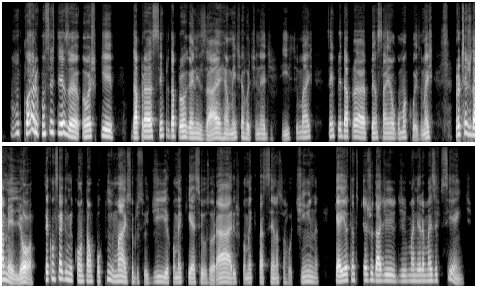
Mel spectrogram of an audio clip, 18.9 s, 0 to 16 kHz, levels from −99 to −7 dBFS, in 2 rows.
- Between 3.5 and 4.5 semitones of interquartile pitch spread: No, average, 5.3 semitones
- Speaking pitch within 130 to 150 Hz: Yes, low, 135 Hz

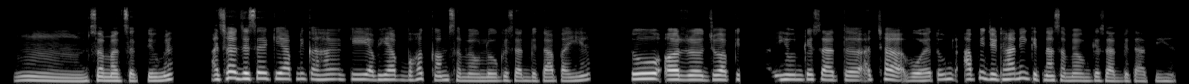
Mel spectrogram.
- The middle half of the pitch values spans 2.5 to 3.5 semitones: No, average, 5.2 semitones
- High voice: Yes, high, 205 Hz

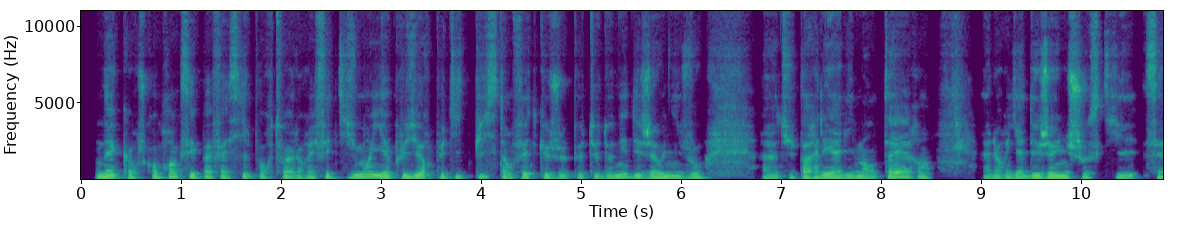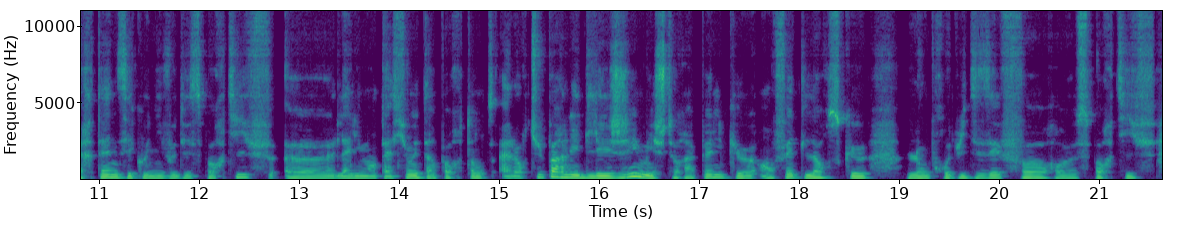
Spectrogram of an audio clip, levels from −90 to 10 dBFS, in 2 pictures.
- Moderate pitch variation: No, narrow, 2.3 semitones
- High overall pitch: No, low, 125 Hz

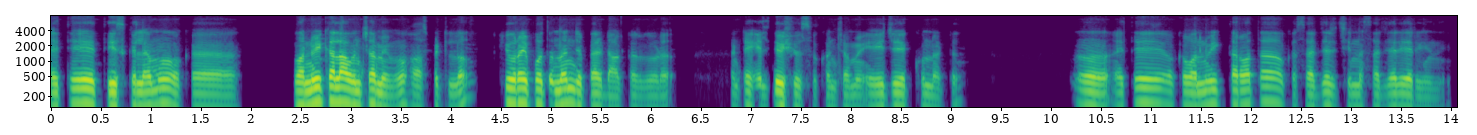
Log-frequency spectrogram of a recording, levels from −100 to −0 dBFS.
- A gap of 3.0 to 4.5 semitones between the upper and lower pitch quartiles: Yes, average, 3.7 semitones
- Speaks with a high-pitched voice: No, low, 115 Hz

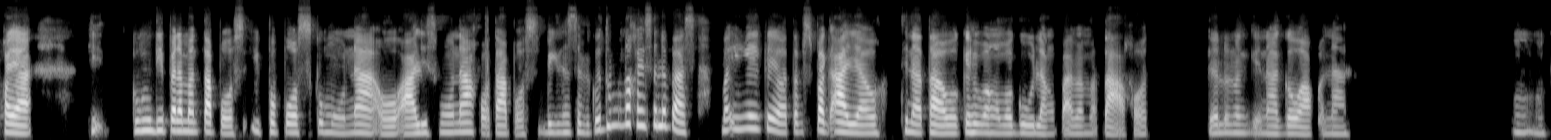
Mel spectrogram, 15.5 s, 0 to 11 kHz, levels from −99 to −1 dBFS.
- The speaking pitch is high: Yes, high, 200 Hz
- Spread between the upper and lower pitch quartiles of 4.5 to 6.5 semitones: No, average, 3.0 semitones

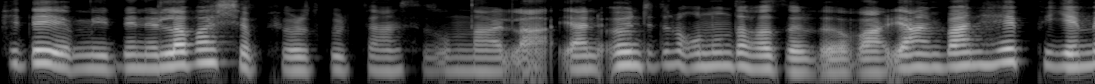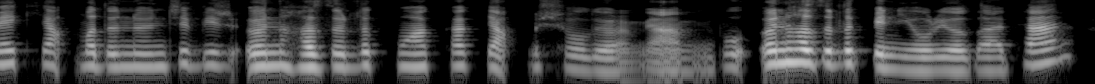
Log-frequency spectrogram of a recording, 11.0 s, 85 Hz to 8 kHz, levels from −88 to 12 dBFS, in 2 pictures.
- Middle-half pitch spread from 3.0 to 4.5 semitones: Yes, average, 4.0 semitones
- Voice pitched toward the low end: No, high, 220 Hz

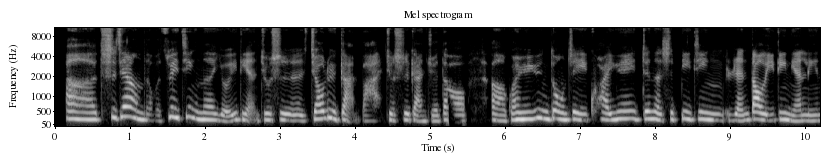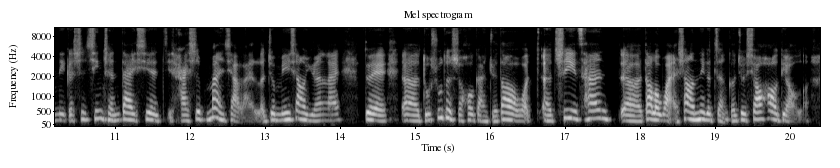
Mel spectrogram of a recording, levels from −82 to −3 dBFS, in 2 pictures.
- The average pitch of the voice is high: Yes, high, 220 Hz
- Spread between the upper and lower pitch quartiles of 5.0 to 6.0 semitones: No, average, 3.4 semitones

